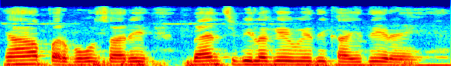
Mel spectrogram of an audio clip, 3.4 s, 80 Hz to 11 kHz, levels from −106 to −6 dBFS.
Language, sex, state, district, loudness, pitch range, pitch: Hindi, female, Haryana, Charkhi Dadri, -15 LUFS, 155-175 Hz, 165 Hz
